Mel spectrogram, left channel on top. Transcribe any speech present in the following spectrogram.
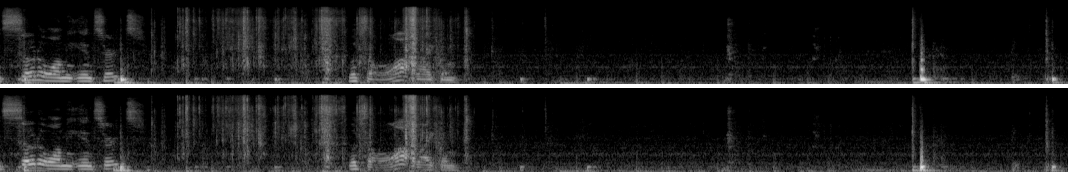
Soto on the inserts. Looks a lot like him.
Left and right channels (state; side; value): normal; both; correlation 0.35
